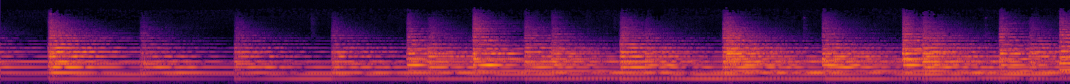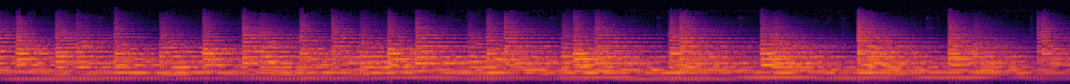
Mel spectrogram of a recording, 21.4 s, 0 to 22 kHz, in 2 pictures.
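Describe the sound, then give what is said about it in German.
The bells of a hundred-year-old church in Walting, Landkreis Cham, Upper Palatinate, Bavaria, ring out the 12 o'clock noon peal on Bayern 1, several bells striking in a steady, overlapping rhythm with a sustained low hum and bright ringing overtones, loud and continuous with no voices. “Das Mittagsläuten kommt heute aus Walting im Oberpfälzer Landkreis Cham.”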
